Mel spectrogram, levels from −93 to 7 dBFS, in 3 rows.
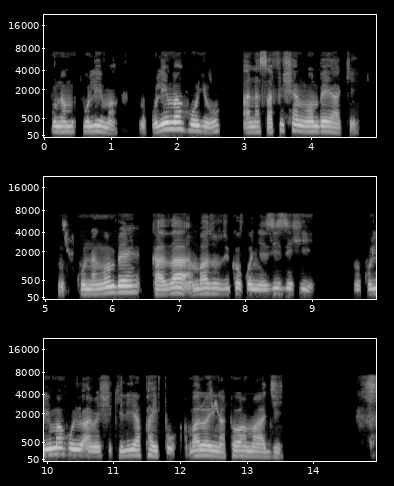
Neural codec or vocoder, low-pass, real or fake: none; 7.2 kHz; real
